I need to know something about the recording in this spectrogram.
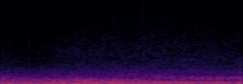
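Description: Outdoor central air-conditioning units running: a steady fan whoosh over a low, even hum.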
